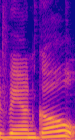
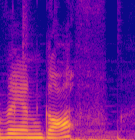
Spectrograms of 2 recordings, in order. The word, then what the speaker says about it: Van Gogh: So, I chose Sunflowers by Van Go or Van Go is actually how it's pronounced.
